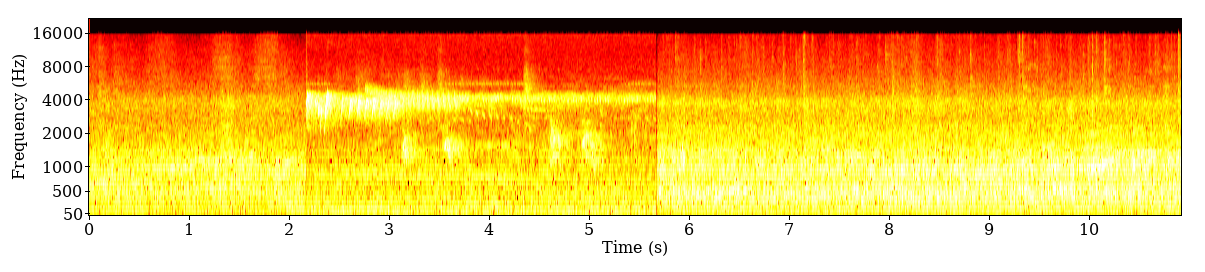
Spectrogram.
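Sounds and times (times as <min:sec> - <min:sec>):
steady background noise: 0:00.0 - 0:10.9
high-pitched bird trill and whistle: 0:02.2 - 0:05.7.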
